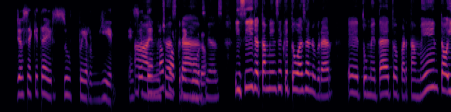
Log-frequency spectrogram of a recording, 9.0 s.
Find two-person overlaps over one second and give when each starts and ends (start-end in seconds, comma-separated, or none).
2.7-4.2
